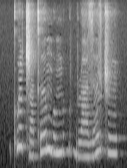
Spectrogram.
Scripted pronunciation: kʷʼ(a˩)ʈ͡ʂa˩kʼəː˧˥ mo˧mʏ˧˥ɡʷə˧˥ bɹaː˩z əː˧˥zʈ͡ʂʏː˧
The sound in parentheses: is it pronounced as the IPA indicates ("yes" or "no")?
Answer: no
